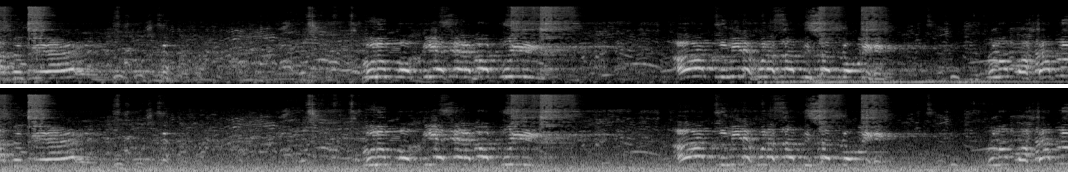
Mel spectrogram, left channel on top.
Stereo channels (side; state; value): right; noise; rumble, 3 dB below the sound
